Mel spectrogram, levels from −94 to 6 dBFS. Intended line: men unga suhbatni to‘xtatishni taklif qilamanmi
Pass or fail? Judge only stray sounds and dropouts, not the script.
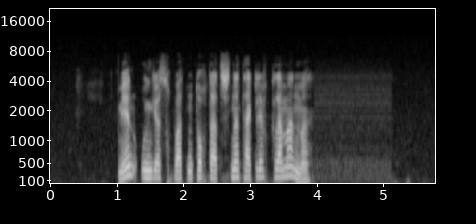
pass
